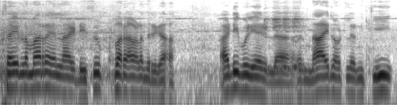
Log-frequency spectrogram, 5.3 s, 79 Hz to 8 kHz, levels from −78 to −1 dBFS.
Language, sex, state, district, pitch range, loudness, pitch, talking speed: Tamil, male, Tamil Nadu, Kanyakumari, 125-155 Hz, -17 LUFS, 140 Hz, 125 wpm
